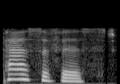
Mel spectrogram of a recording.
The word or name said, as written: pacifist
